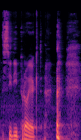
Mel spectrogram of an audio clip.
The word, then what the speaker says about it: CD Projekt: launched cd projekt uh or should i say cd projekt this is the polish way of pronouncing this but yeah the company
